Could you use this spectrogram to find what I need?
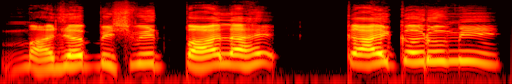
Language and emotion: Marathi, fearful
